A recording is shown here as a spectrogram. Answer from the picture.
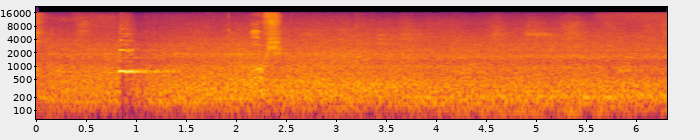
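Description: Electric-hauled passenger train passing through a station, with one short horn toot about a second in, then the steady rumble of the coaches rolling past.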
